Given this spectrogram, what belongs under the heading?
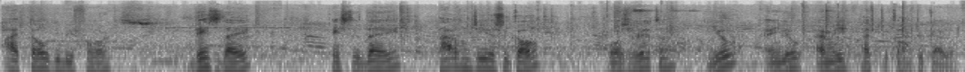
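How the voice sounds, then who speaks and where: With long, frequent pauses at a fairly slow pace, a man talks in a medium pitch with ordinary pitch variation over noticeable background noise. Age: 80s+. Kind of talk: interview answer. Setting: outdoors. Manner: slow, reflective.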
